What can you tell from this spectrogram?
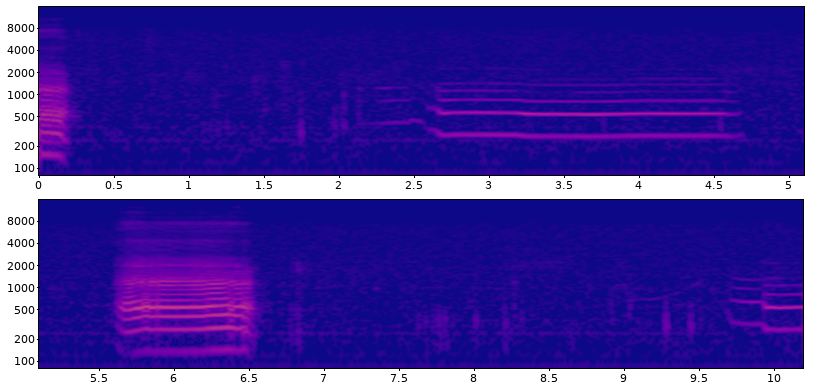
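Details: Drawn-out, buzzing, whistle-like snores with a raspy, fart-like quality from a sleeping dog, with quiet gaps between them.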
